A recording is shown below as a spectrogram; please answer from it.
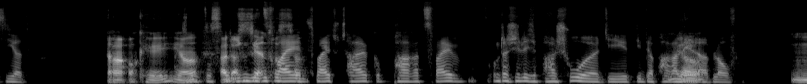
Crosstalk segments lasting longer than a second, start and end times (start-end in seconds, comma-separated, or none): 1.7-3.1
